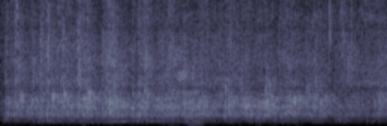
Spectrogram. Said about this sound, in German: Das hat alles meine Frau hier vorbereitet. Gebt ihr doch mal einen kleinen Applaus.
